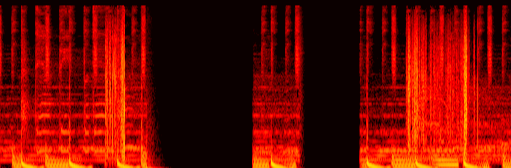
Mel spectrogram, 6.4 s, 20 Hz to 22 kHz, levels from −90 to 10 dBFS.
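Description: From 1.31 to 1.56 s a dense, ragged scratching sits over the sound, a little louder than it, and a quieter rustle of similar character, about level with the sound, returns from 5.08 to 5.97 s. This is cable scratch noise, likely a worn lead or connector being moved.

At 1.83 s the sound smears into a fading buzz and then about 1.04 s of silence, resuming at 3.18 s exactly where it stopped. This call audio freeze most likely came from delayed packets draining the jitter buffer, adding a 1.32 s gap while losing nothing.

At 3.74 s a similar fading buzz gives way to about 0.65 s of silence, but when the sound returns at 4.63 s roughly 0.76 s of it is gone. That is a long network dropout, likely packets that never arrived.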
